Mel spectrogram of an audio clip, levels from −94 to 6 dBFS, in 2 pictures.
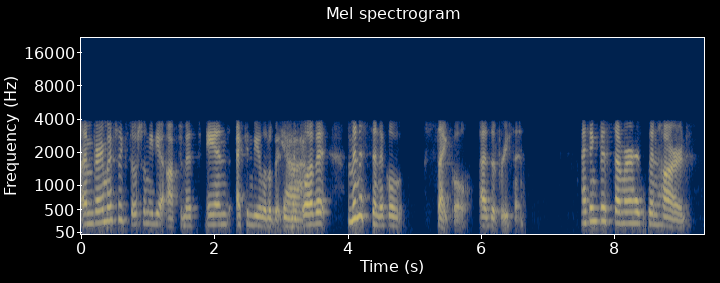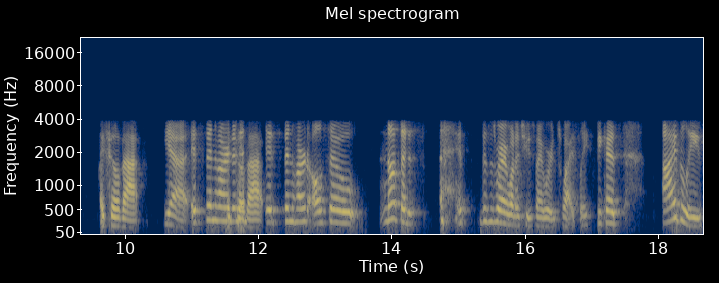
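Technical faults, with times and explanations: Throughout, iLBC codec: the speech is confined to a narrowband telephone line of roughly 250 Hz to 3.5 kHz, with nothing above 3.7 kHz, so the upper energy of sibilants and breaths is missing. Each 30 ms frame's excitation is coded on its own, without drawing on the previous frame, which leaves a plainly audible rough, slightly synthetic texture on the voice. The 30 ms framing fits iLBC's 13.33 kbps mode.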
